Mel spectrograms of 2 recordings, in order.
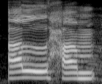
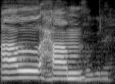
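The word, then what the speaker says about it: الحمد: এই মিমের সাথে হাম আলহাম এখানে অনেকে আমরা আলে হাম এরকম করে পড়ি এরকম করে পড়বো না আলহাম তাহলে কি বললাম আলহামদু দাল পেশ দু আলহামদু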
